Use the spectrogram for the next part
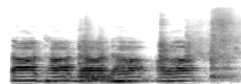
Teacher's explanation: ये आपके मूर्धन्य से यानी मुख से उत्पन्न होते हैं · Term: ट वर्ग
